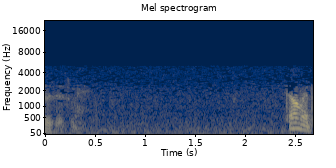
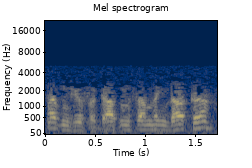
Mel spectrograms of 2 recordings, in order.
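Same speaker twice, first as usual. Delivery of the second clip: high, pointed demand for respect; imperious rebuke; 5 semitones higher than usual. Acted. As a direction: remind him who's in charge. Leader demanding his title.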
